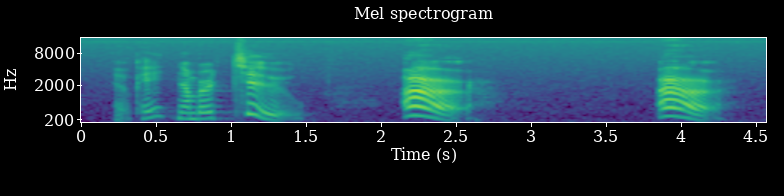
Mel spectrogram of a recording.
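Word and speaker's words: 二: e okay number two er er it's a falling tone so release your emotion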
